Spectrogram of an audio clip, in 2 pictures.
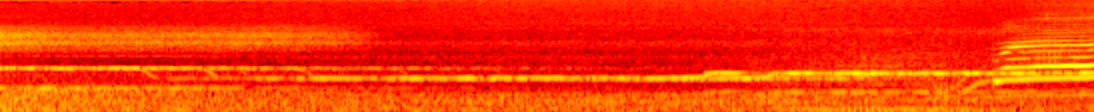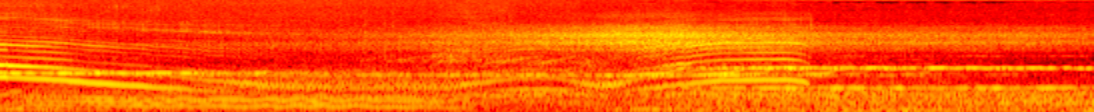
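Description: Domestic cat meowing: one long, drawn-out meow starting about halfway through and falling in pitch, then a shorter meow near the end, over eerie music of sustained tones.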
